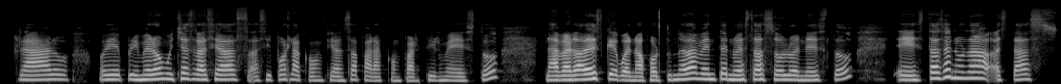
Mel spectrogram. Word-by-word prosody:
Claro, 220 +1 +1 0.3
oye, 225 0 -1
primero, 225 +2 +2
muchas 255 +1 0
gracias 225 -1 +1
así 190 +4 -6
por 225 +2 -5
la 220 -2 -1
confianza 185 +2 -6
para 190 -4 -4
compartirme 180 +2 -6
esto. 225 - -5 0.4
La 200 0 +2
verdad 220 +3 +6
es 270 - +4
que 235 -2 +1
bueno, 195 -3 +1
afortunadamente 230 +6 +1
no 220 -1 +2
estás 230 +1 +1
solo 220 -1 +1
en 200 -1 -1
esto, 225 - -3 0.4
estás 210 +7 +1
en 340 -3 +3
una 285 -2 +3
estás 220 +3 -4
220 Hz, 155 wpm, -23 LUFS, 200-235 Hz, 0.4 s, verdad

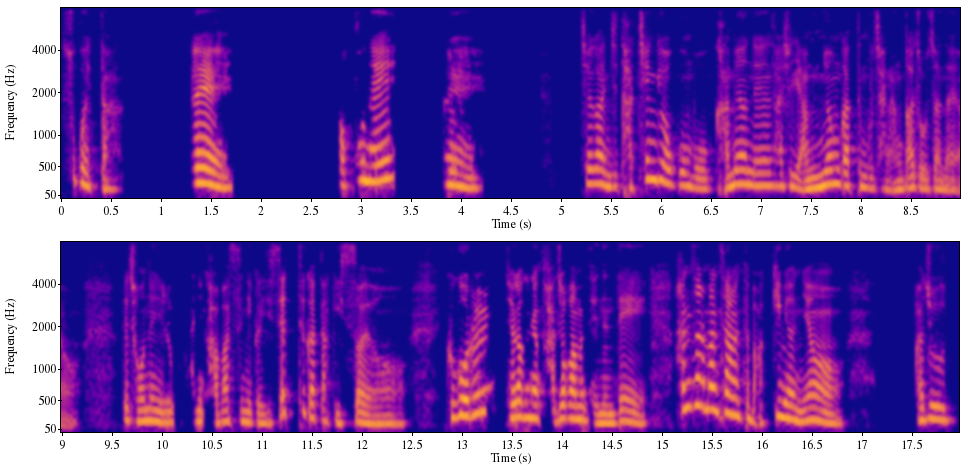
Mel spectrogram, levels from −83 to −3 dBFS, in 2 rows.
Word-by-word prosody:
"수고했다." 190 - -4 0.7
예. 210 -8 +7 1.1
덕분에 275 +7 +3 0.6
예. 175 -6 +1 1.0
제가 230 -2 0
인제 185 -1 -2
다 170 - -7
챙겨 290 -4 +1
오고 215 -2 -3
뭐 155 -6 -4
가면은 200 +1 0
사실 190 -2 -4
양념 170 +10 +3
같은 195 -2 -2
거 165 - -7
잘 145 -3 -9
안 130 +2 -4
가져오잖아요. 150 - -5 0.4
근데 190 - -3
저는 180 -1 +1
이렇게 160 -1 -2 0.2
많이 170 - -1
가 150 - -4
봤으니까 170 -3 -3
이 140 - -3
세트가 290 - -2
딱 180 -7 -9
있어요. 135 -2 -2 0.4
그거를 270 +6 +4 0.2
제가 230 +2 +5
그냥 225 -2 +3
가져가면 210 -1 +2
되는데 145 +1 -1 0.3
1 365 +2 +2
사람, 415 -3 +4
1 355 -2 +6
사람한테 275 -7 +4
맡기면요 175 - +1 0.7
아주 200 0 0
190 Hz, 285 characters per minute, -23 LUFS, 155-230 Hz, 1.1 s, 예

